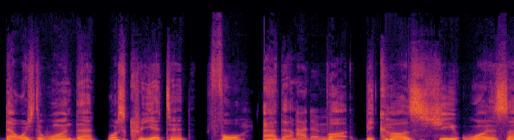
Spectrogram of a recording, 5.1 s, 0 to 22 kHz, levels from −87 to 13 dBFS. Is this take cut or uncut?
uncut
